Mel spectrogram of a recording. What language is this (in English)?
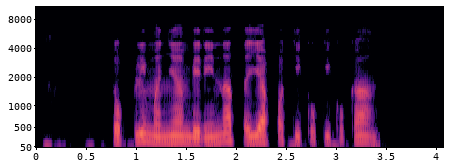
Southern Pastaza Quechua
